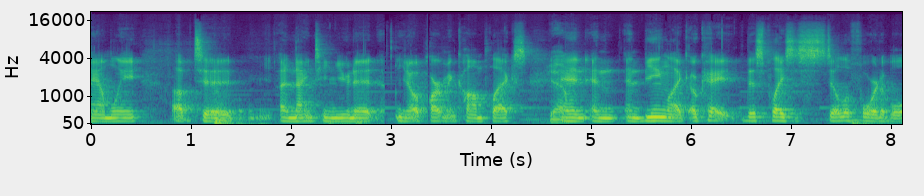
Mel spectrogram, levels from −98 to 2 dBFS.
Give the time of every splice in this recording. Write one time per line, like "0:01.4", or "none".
0:02.9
